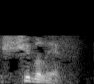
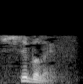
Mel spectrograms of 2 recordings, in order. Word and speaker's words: Shibboleth: This was because their dialect couldn't pronounce the SH in the word Shibboleth. And instead they would say Sibboleth.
